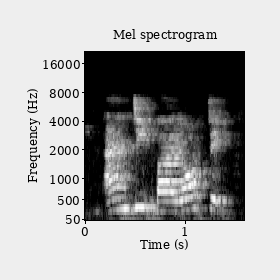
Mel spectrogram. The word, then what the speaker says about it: antibiotic: hotel hotel not Hotel antibiotic where biotic is being stressed John is one of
